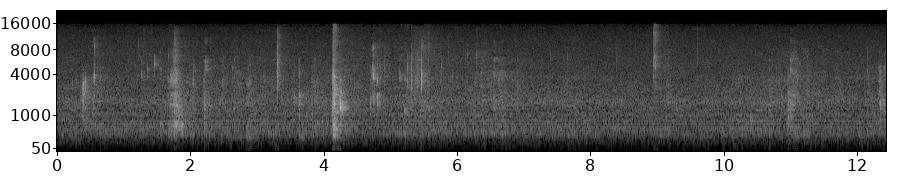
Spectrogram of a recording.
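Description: A young woman chews food wetly, close up.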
